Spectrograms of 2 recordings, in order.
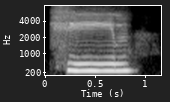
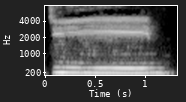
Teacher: huruf jim lebih ke tengah lagi. Jangan syim.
